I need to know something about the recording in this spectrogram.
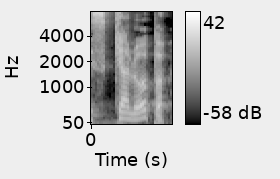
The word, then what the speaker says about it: Scallop: Saint-Jacques en français donc attention à bien prononcer le C hein c'est scalop le protocole en anglais et euh bah c'est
